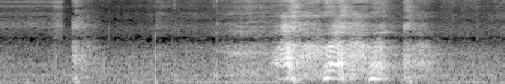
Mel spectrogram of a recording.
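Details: A girl coughing: a soft click or two in a quiet room, then a short cluster of voiced, somewhat harsh coughs.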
